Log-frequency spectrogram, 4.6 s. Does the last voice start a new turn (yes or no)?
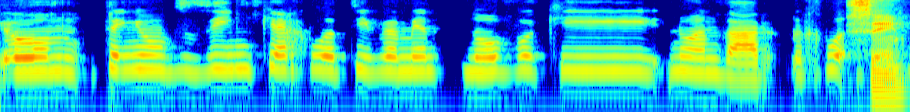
no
